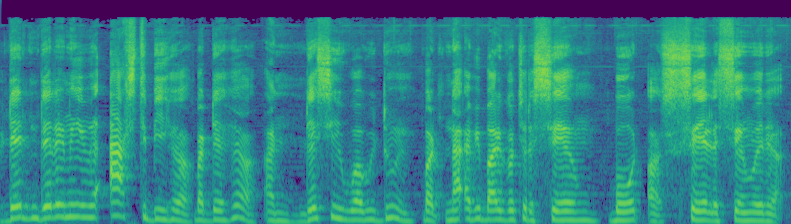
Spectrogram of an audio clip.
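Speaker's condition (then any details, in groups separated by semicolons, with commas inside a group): Hearing impairment; hearing not too great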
